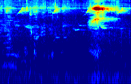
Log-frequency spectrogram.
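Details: Baby monkey screaming in fright after hearing people cough: a loud, shrill, high-pitched burst near the end follows softer scattered squeaks and faint background chatter.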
